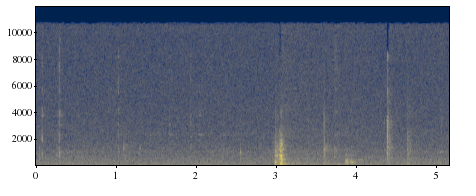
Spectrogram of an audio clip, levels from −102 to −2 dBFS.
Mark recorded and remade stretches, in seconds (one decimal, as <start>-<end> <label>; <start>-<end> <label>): 0.0-5.2 recorded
